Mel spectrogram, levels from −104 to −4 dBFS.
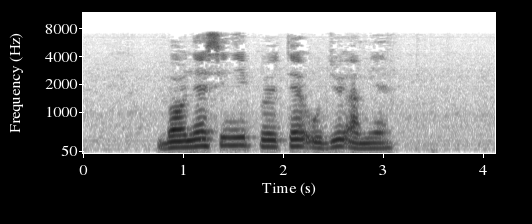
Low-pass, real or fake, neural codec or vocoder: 7.2 kHz; real; none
